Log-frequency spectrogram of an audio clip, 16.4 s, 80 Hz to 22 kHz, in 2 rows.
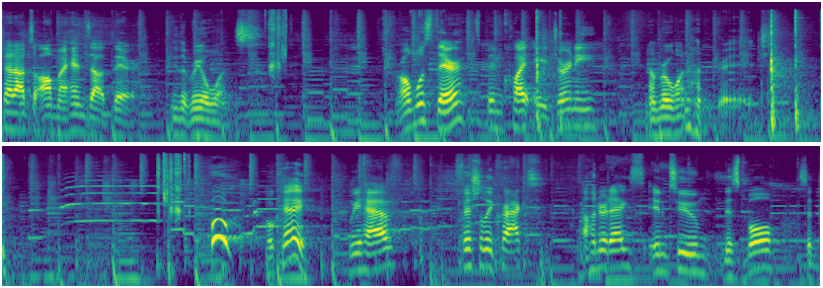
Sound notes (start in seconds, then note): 7.6 egg thudding; 9.7 egg cracking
